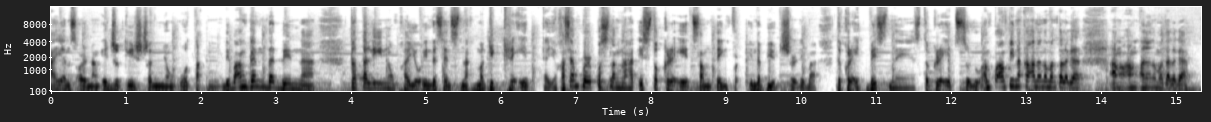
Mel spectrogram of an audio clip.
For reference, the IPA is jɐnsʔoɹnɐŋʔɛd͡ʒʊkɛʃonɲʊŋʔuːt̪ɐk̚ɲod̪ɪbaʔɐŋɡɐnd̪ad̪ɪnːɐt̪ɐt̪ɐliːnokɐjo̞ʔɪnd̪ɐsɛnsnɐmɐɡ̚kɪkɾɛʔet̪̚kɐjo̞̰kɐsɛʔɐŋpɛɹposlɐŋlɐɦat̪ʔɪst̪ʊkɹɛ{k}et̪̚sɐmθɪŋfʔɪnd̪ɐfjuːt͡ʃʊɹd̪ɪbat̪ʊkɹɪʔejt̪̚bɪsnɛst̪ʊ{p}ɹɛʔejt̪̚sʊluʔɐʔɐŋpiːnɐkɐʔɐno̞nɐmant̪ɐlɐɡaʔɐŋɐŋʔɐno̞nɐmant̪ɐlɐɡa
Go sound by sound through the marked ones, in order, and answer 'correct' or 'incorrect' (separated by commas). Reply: incorrect, incorrect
